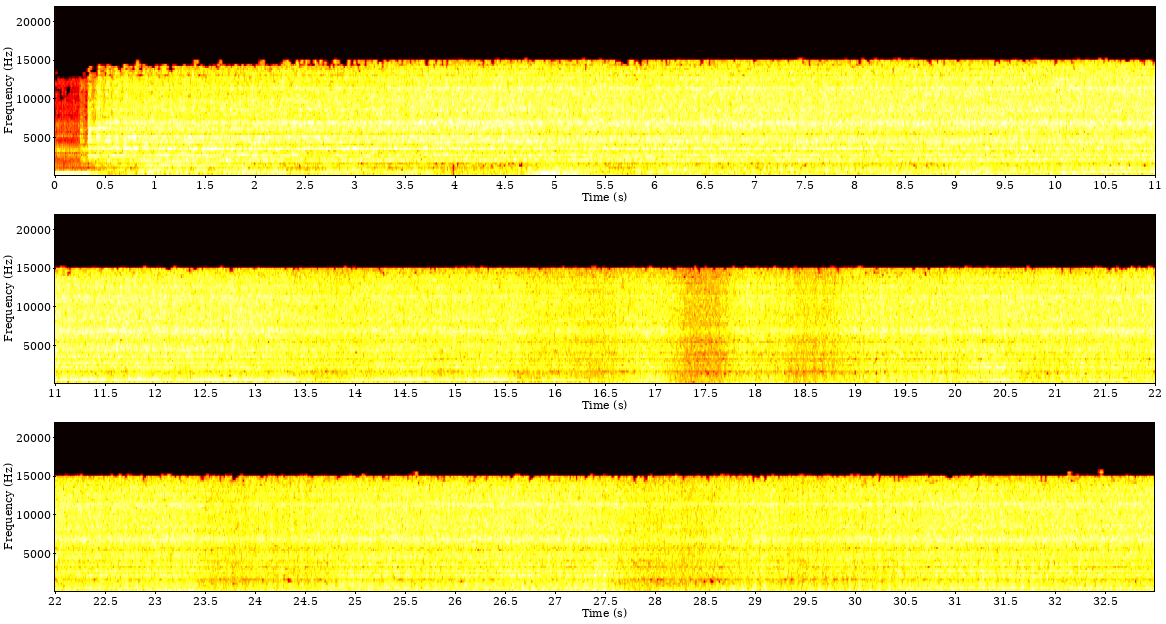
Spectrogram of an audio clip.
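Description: Specialist concrete drill cutting into reinforced concrete: a loud, steady grinding over a steady motor whine, which starts suddenly at the very beginning and dips briefly a little past halfway.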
